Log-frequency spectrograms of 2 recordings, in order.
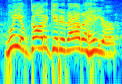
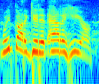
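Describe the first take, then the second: First: "We have gotta" spelled out forcefully; emphatic repeat. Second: Quick retold plea, little push; hurried urgency. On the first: Retold or imitated. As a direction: hit "have" as a separate, insistent word. Same plea repeated more emphatically. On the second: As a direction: rattle it off while searching. Retold frantic search for smell.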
